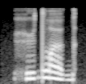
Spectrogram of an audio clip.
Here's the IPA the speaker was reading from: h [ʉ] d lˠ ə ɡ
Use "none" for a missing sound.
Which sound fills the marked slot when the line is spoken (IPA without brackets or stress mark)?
ʉ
